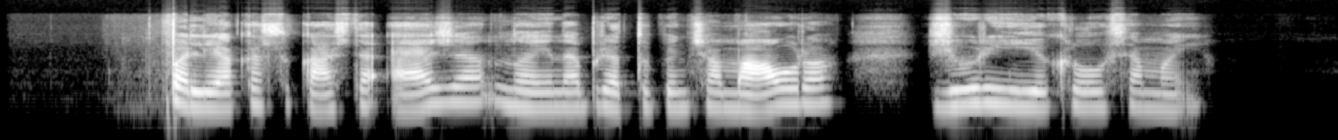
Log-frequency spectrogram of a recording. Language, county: Lithuanian, Kaunas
